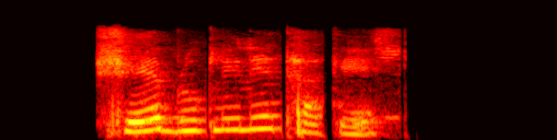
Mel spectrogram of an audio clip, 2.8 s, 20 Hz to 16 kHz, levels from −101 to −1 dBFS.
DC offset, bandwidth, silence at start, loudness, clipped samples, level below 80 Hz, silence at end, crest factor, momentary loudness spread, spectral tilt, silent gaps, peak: under 0.1%; 8 kHz; 0.5 s; -32 LUFS; under 0.1%; -80 dBFS; 0.8 s; 18 dB; 13 LU; -4.5 dB/octave; none; -16 dBFS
